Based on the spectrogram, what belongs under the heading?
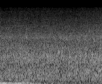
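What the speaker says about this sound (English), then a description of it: "we haven't got the best weather today, it's actually raining" Rain falling outdoors, a steady broadband hiss that sounds close and fairly loud, with no pauses and no voices.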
